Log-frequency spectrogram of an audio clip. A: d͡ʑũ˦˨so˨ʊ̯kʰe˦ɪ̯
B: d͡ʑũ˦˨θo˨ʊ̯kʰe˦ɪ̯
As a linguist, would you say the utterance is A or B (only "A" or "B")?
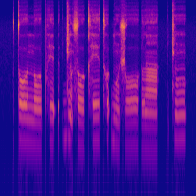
A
